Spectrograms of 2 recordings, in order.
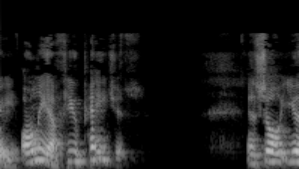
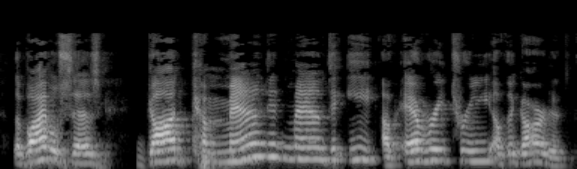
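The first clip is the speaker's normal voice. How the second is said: normal talking voice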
